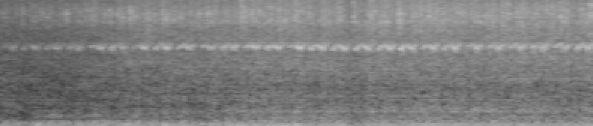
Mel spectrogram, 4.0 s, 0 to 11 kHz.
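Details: GMC 2500 Vortec V8 truck, only when warm, belts ruled out, past oil-pressure loss: thin steady warbling squeak over deep idle rumble, traced by listening stick to torque converter/flexplate area with transmission unbolted; cause suspected.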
